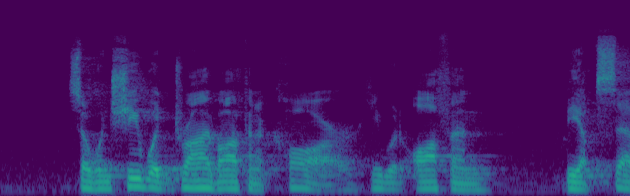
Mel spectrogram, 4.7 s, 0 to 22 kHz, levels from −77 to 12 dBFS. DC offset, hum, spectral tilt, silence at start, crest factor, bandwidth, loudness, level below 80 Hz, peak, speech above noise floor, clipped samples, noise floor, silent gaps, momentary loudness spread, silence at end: under 0.1%; none; -5.5 dB/octave; 0.5 s; 18 dB; 12.5 kHz; -31 LUFS; -62 dBFS; -14 dBFS; 34 dB; under 0.1%; -64 dBFS; none; 10 LU; 0 s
